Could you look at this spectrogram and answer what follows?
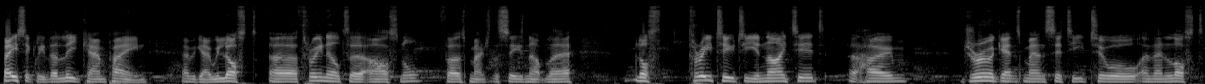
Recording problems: voice in the background; faint; throughout; 25 dB below the speech

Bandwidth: 16 kHz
